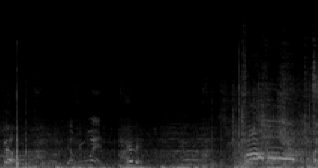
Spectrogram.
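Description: Outdoor fan-zone ambience: background music with a steady bass line under scattered crowd voices. There is one sharp knock just after the start, and a voice calls out loudly near the end.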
